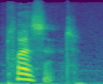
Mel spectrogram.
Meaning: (adjective) 1. Giving pleasure; pleasing in manner 2. Facetious, joking; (noun) A wit; a humorist; a buffoon
- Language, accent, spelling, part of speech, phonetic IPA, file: English, US, pleasant, adjective / noun, [ˈplɛz.n̩t], En-us-pleasant.ogg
